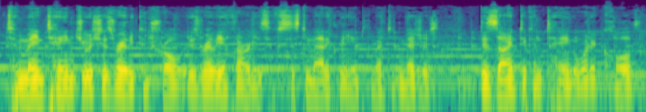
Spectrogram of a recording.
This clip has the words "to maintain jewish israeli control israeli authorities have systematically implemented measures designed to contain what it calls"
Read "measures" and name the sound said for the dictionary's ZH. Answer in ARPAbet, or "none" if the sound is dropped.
ZH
